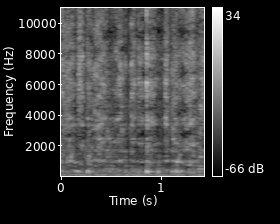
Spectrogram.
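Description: Bread ingredients and yeast being mixed together in a Ninja Foodi pot, with a series of short, close scraping and stirring strokes in an irregular rhythm and no talking.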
